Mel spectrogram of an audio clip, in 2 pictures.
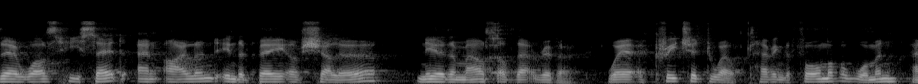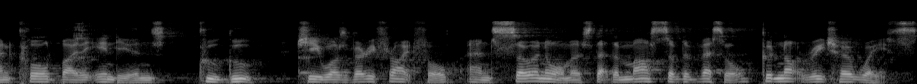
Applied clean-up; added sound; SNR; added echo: none; Burping, eructation; 14 dB; reverberation time 1.3 s.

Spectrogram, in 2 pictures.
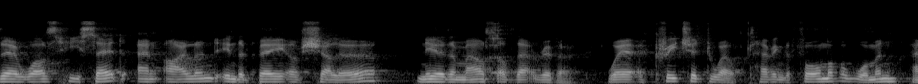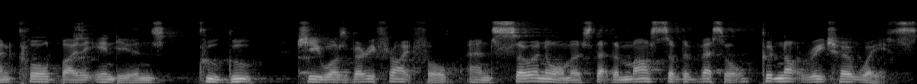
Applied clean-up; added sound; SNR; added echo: neural separator model SepFormer DNS4.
